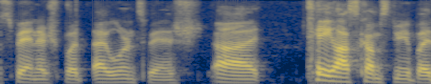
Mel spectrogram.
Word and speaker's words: Tejas: Is it Tejas or Tejas? Yes. It's actually neither. It's Tejas. So it's how you would pronounce the non-Spanish names.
